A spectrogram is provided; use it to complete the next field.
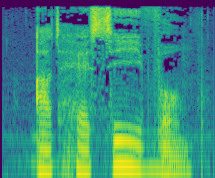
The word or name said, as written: adhaesivum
